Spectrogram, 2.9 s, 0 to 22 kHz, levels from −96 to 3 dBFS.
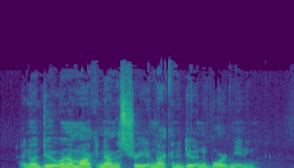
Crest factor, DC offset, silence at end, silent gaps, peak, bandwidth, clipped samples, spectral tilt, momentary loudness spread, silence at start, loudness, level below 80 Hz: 20 dB; under 0.1%; 0.4 s; none; -4 dBFS; 14 kHz; under 0.1%; -4.5 dB/octave; 9 LU; 0.2 s; -23 LUFS; -70 dBFS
